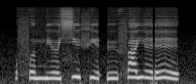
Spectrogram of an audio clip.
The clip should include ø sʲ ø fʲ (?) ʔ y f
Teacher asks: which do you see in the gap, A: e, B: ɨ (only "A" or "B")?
A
